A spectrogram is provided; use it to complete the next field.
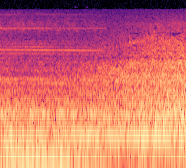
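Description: A stealth helicopter hums steadily as it sets down in a clearing, its engine drone and low rotor rumble holding constant while a rushing wash of air swells slightly as it comes down.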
